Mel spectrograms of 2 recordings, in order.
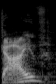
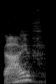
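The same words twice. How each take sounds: First: Skive? asked with a rising question; sounding out the unfamiliar word Skive?; puzzled read. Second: Skive? asked again with a higher rise; puzzled read, higher. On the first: Host sounding out a British word on the list, puzzled. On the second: Host repeating the strange word to the guest, puzzled. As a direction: repeat Skive? pitched up in doubt. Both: Shown as a demonstration. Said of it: "Ha, wait".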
